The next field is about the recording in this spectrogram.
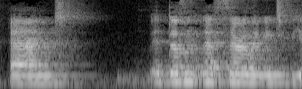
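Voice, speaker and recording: A woman with a Polish accent and monotone, flat intonation amid noticeable background noise. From Poland. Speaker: product manager. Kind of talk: interview.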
